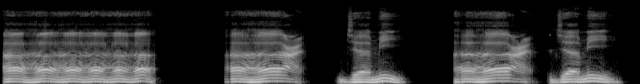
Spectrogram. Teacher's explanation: Mencampur suara hamzah dengan alif atau mengubah hamzah yang aslinya memiliki sifat syiddah menjadi rakhawah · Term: tashil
